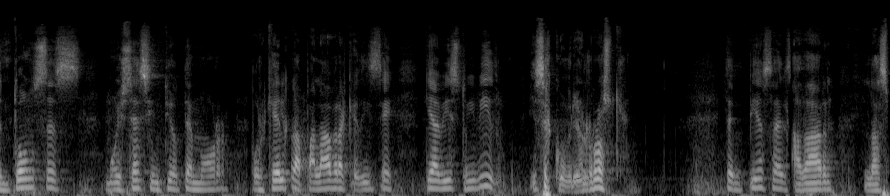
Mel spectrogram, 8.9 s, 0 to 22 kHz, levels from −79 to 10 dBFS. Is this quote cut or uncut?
cut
